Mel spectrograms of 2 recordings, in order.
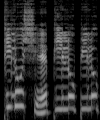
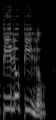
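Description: First: High, loud rising farm call; calling goslings. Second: Calling goslings, falling. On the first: Farmwife calls her goslings back, high rising call. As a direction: sing out to gather the goslings. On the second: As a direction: let the call fall away. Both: A narrator's reading. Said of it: "nawoływała gąsięta".

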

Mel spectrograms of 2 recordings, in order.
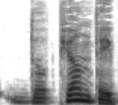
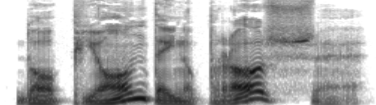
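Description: First: Said in the usual way. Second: Low, very slow, drawn-out repeat; mocking echo. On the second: Nobleman repeating the schoolboy's class, mockingly impressed. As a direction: stretch it out low in mock admiration.

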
